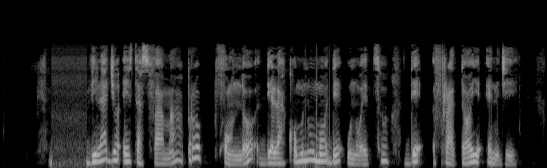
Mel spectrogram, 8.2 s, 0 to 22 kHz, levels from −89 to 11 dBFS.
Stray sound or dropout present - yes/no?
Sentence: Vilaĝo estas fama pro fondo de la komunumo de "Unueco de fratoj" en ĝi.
no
